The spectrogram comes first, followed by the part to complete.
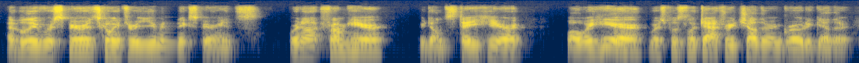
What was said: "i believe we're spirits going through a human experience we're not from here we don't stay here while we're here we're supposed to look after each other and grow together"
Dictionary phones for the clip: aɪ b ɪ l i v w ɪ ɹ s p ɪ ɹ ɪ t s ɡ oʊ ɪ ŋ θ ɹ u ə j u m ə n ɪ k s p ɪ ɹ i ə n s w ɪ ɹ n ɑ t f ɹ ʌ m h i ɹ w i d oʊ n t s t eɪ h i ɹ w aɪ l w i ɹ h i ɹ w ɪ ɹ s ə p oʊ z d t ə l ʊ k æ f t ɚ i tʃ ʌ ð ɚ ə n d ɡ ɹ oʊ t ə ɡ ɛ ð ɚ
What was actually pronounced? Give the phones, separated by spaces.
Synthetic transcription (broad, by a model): aɪ b ɪ l i v w ɪ ɹ s p ɪ ɹ ɪ t s ɡ oʊ ɪ ŋ θ ɹ u ə j u m ə n ɪ k s p ɪ ɹ i ə n s w ɪ ɹ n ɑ t f ɹ ʌ m h i ɹ w i d oʊ n t s t eɪ h i ɹ w aɪ l w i ɹ h i ɹ w ɪ ɹ s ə p oʊ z t ə l ʊ k æ f t ɚ i tʃ ʌ ð ɚ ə n ɡ ɹ oʊ t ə ɡ ɛ ð ɚ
